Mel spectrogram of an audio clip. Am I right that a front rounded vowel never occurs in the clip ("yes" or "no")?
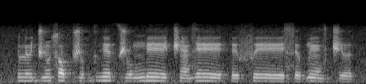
no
